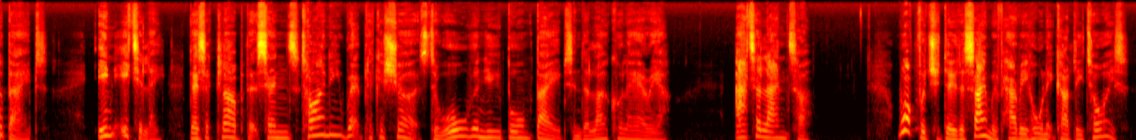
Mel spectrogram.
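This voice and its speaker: A man's voice: fairly high pitch, dry recording, clean studio sound. A man voicing a chatty, affectionate young English football fan in an audio story, with a breezy, familiar, girlish manner. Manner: breezy, familiar, tag questions. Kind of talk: scripted audio story monologue.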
